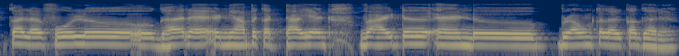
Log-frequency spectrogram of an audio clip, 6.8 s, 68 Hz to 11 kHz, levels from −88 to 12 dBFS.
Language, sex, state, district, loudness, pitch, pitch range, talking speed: Hindi, female, Jharkhand, Jamtara, -22 LUFS, 190 Hz, 185-195 Hz, 150 wpm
